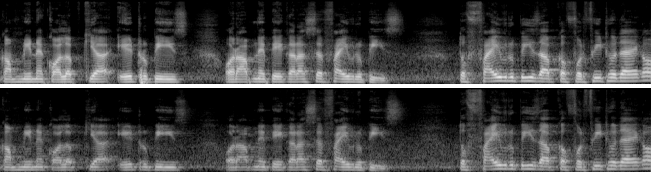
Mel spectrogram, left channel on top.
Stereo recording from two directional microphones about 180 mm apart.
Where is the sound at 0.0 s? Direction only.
30° left (ahead or behind).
